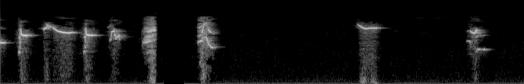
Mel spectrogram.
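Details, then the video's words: Caboclinho singing a burst of high, pure whistles and downward slurs, then pausing, with two more isolated whistled notes after a silent interval. "Canto do Caboclinho"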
